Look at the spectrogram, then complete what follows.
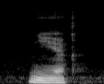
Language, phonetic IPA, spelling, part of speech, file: Polish, [ˈɲijak], nijak, adverb, LL-Q809 (pol)-nijak.wav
